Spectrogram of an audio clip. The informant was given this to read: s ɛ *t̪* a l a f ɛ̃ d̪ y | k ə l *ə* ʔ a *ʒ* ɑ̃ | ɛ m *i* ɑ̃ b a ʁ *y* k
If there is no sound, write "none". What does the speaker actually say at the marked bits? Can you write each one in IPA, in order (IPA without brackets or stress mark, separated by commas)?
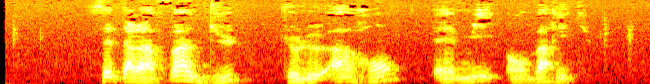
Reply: t̪, ə, ʁ, i, i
